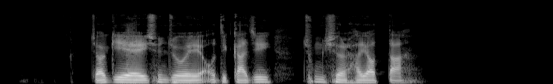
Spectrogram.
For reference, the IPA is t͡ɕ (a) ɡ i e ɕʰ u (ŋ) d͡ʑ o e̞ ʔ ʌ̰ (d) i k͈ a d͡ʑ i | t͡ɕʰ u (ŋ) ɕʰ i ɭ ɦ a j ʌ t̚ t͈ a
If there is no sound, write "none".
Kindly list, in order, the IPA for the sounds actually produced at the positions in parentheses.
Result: ʌ, n, d, ŋ

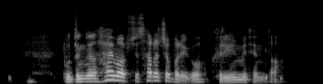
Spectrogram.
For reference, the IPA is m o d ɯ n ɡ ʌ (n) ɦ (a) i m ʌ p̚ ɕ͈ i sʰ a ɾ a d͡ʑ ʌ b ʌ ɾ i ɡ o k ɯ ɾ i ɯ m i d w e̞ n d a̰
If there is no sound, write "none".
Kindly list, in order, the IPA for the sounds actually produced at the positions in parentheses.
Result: n, a

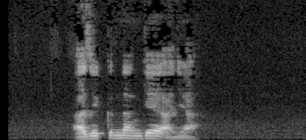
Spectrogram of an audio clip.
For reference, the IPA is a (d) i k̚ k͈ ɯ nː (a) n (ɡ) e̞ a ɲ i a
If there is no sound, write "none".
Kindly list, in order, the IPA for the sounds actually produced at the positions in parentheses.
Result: d͡ʑ, a, ɡ

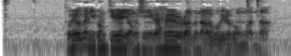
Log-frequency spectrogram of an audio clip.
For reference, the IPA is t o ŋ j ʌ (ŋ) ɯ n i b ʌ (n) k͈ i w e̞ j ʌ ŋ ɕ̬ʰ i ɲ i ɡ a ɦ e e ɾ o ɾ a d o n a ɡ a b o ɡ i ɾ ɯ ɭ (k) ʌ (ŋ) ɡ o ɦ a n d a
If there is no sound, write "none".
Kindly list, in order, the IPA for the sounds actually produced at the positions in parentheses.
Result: ɡ, n, k, ŋ

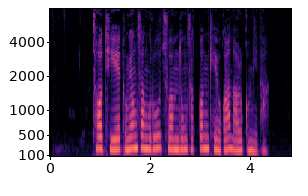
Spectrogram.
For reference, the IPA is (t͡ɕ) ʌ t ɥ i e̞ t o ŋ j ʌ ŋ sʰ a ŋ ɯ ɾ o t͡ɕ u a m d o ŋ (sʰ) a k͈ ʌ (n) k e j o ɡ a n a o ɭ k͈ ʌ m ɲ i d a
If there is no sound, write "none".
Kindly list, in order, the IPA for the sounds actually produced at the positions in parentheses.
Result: t͡ɕ, sʰ, n

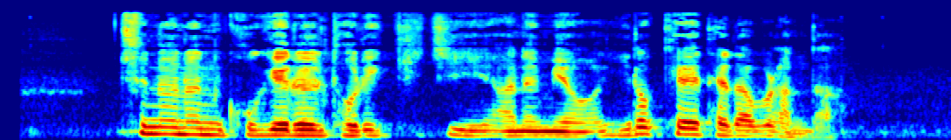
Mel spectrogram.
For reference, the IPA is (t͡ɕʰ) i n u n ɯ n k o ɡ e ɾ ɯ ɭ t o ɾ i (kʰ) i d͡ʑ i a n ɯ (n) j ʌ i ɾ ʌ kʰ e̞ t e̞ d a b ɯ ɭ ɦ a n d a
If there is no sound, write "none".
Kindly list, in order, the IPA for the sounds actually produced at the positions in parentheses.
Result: t͡ɕʰ, kʰ, m

